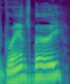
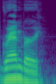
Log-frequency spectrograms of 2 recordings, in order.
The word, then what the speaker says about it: Granbury: I was playing in Granbury Texas I always thought they pronounced it Granberry grand there's an S in it well then I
